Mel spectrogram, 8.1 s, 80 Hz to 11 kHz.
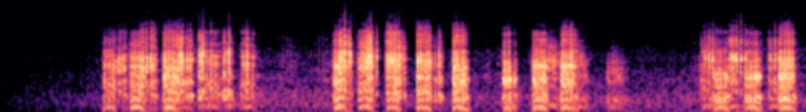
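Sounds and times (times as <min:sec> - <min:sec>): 
Northern gannet harsh grating calls: 0:01.0 - 0:02.6, 0:03.3 - 0:06.3, 0:07.0 - 0:08.0.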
